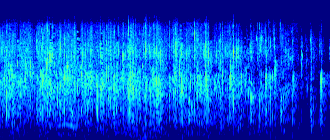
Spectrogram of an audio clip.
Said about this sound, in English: Can we just clap our hands and let's worship the King of Kings and the Lord of Lords?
